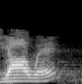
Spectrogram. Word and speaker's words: Yahweh: They would say Jehovah. Probably a better pronunciation is Yahweh.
